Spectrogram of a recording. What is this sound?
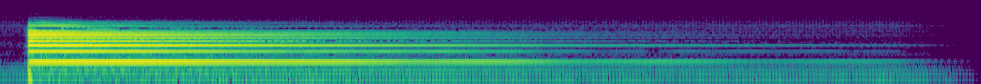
The E string of a Squire Jaguar guitar.
electric, guitar, jaguar, note, sample, squire, string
